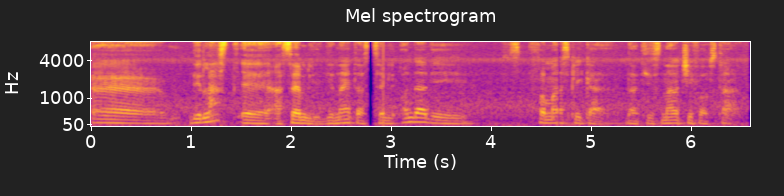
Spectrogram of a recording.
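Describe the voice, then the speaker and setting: A man's voice: fairly low pitch, moderate pace, dark tone, slight background noise, rough recording. A man speaking as a studio guest and researcher on a radio talk show, in an emphatic way with repeats for stress.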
